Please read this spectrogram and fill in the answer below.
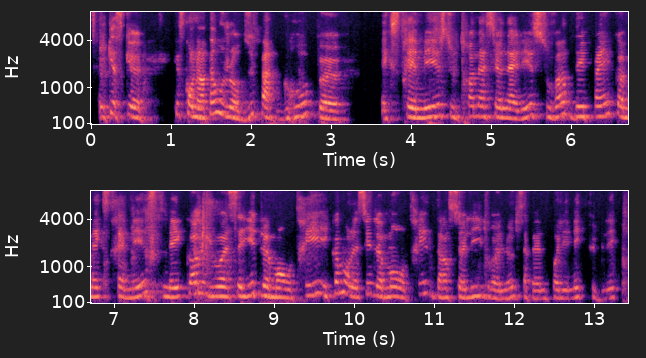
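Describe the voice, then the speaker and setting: A woman's somewhat breathy, dark and mellow voice at medium pitch, ordinary pitch variation, moderate pace and audible room echo. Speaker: professor. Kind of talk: lecture. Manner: hesitant, many fillers.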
